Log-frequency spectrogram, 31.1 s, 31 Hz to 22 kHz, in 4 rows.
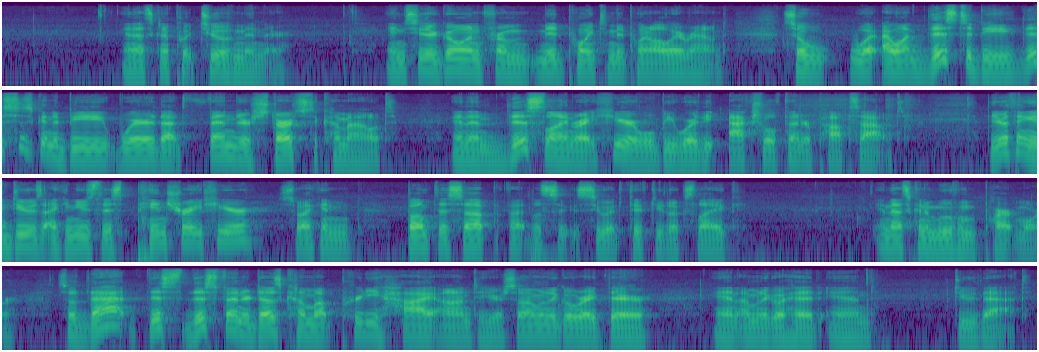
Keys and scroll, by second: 0.2 Return, 19.4-20.3 typing, 21.2 Return, 30.2 Return.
